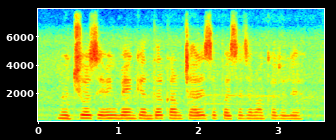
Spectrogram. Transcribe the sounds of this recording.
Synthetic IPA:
mjut͡ʃuəlseʋɪŋɡbɛ̃ŋkːeənd̪əɾkəɾmət͡ʃaɾisəpəjsad͡ʒəmakəɾele

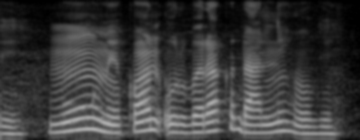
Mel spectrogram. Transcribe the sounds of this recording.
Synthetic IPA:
eː | mũːŋɡmẽkɔːnʊɾbəɾəkɖaːlniɦoːɡiː

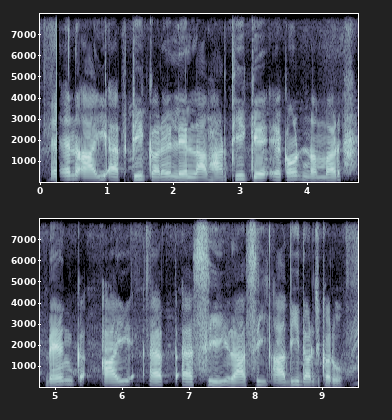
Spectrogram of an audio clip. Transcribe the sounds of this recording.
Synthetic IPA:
enaiepʰʈikəɾɛlelːabʱaɾt̪ʰikeekaʊ̃ɳʈnəmbəɾbẽŋk | aiepɛsiɾasiad̪id̪əɾd͡ʒkəɾu

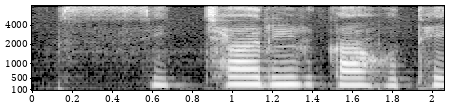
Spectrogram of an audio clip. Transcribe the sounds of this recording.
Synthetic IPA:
siʃʰaɾiɽkaɦot̪ʰe

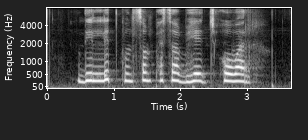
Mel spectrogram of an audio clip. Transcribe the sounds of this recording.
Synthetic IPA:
d̪ilːit̪kunsɐmpɛsabʱeːd͡ʒowɐɾ

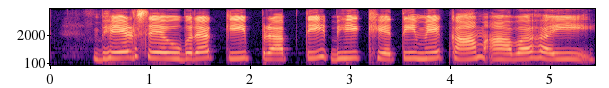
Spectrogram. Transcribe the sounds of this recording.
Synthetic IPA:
bʱeːɽseʊbɾəkkːipɾaːp̚t̪ibʱikʰeːt̪imẽkaːmaːʋəɦəi

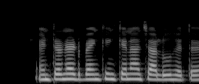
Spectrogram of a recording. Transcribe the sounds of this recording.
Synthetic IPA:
ɪ̃ɳʈəɾneːʈbɛ̃ŋkɪ̃ŋɡkenat͡ʃaːluɦeːt̪e

